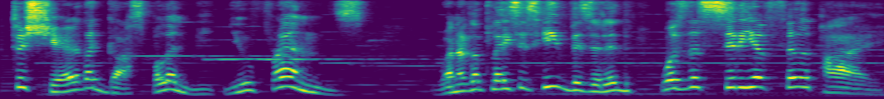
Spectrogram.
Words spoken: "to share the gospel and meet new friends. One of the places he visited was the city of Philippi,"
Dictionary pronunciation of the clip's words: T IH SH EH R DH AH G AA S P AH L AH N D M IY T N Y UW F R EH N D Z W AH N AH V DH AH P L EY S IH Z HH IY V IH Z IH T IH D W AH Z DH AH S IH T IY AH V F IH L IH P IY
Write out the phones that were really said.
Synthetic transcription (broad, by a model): T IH SH EH R DH AH G AA S P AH L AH N M IY T N Y UW F R EH N D Z W AH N AH V DH AH P L EY S IH Z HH IY V IH Z IH T IH D W AH Z DH AH S IH T IY AH V F IH L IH P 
